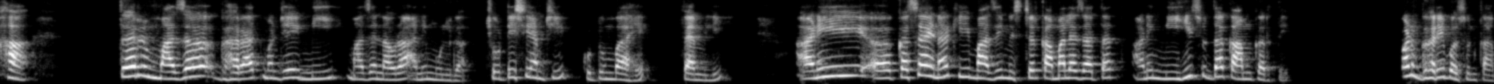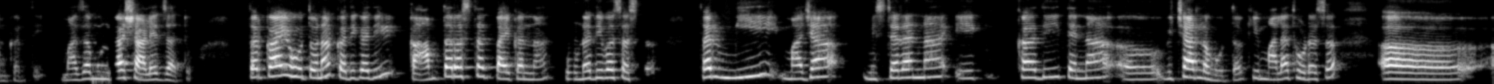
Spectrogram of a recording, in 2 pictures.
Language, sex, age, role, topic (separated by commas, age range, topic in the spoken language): Marathi, female, 35-39, guest, घरकामांचे वाटप तुम्ही कसे करता?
